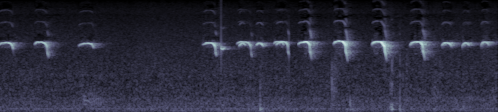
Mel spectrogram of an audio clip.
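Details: One-day-old domestic chicks peeping: high, shrill downslurred chirps, a few at first, then a pause of over a second before a rapid run of loud peeps about three per second.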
